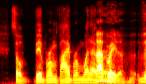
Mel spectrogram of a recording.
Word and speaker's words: Vibram: don't want to mispronounce the shoot name but it's spelled v-i-b-r-a-m so vibram vibram whatever vibrator i can't say that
